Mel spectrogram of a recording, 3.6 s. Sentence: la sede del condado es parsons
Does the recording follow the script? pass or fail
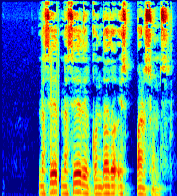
pass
